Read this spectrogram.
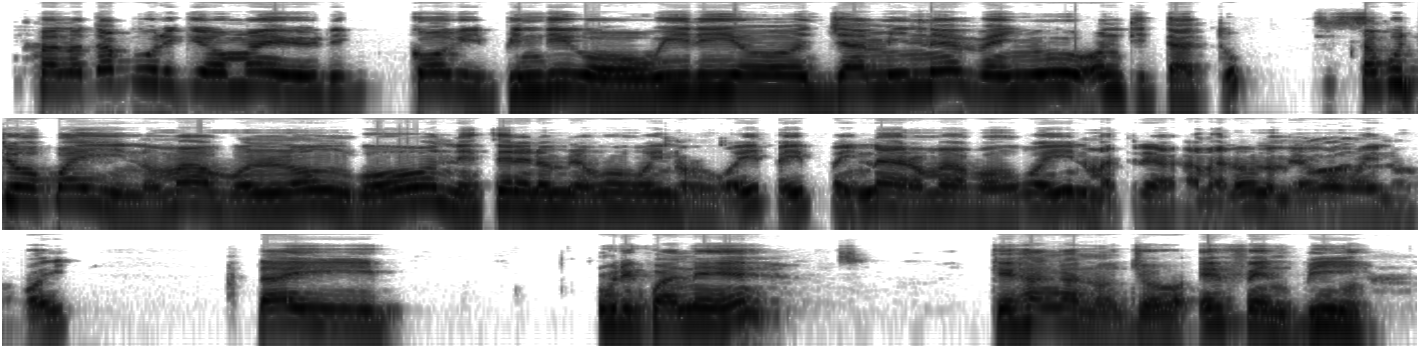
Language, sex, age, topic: Oshiwambo, female, 25-35, finance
